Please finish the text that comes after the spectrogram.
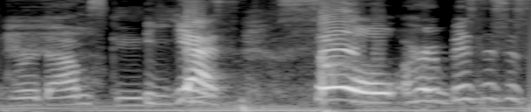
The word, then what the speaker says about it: Radomski: Radomski.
